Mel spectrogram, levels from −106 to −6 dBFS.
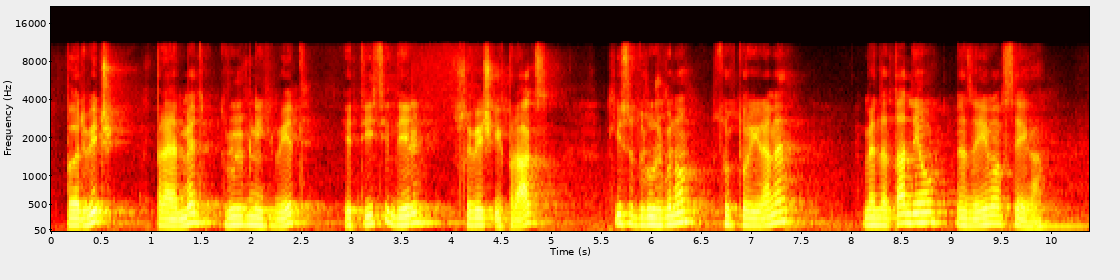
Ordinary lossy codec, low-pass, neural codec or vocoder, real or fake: none; 10.8 kHz; codec, 44.1 kHz, 7.8 kbps, DAC; fake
